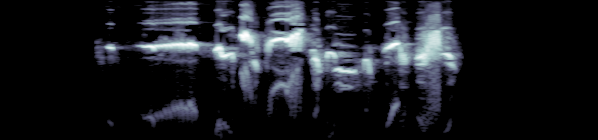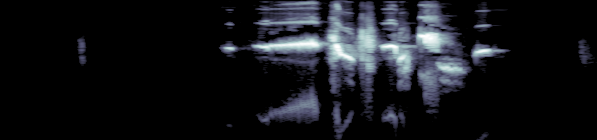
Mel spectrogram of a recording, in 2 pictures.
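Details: Two phrases from a Daurian redstart, roughly three and a half seconds apart. A soft pip and a piercing, level whistle lead each into a short flurry of scratchy, jumbled twittering. Nothing else is heard.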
